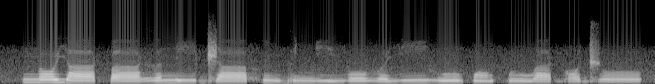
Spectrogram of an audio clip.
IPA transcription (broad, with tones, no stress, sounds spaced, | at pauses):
n ɔ˦ j aː˨ k͡p aː˨ ɣ ə˦ n iː˧ d͡ʒ aː˨ f ĩ˦˨ ɡ͡b ɨ˧ ɲ iː˨ j oː˧ v ə˨ j iː˦ v ũ˦ p ɔ̃˧ k͡p u˧ w a˧ ɡ ɔ˧ d͡ʒ oː˧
